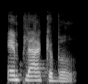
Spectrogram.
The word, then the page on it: Implacable: Indian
